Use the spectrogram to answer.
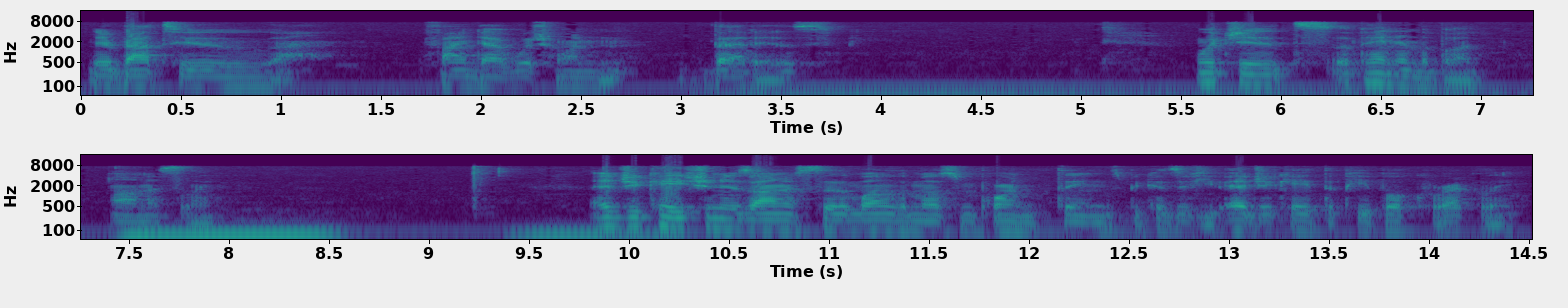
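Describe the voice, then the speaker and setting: A young man records an unscripted audio log in a low, creaky voice with little pitch movement, keeping a moderate pace broken by long pauses. He muses hesitantly and reflectively in short fragments. Muffled lo-fi audio and faint background noise frame the clip.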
